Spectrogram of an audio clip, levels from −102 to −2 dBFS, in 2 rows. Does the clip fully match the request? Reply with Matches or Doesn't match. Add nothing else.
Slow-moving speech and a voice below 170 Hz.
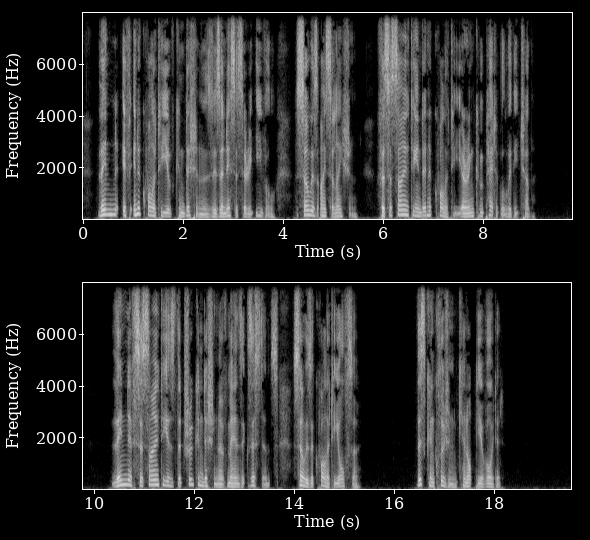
Matches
